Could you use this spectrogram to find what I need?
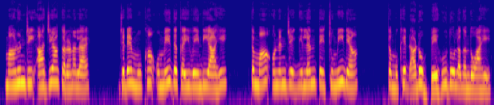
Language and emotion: Sindhi, sad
